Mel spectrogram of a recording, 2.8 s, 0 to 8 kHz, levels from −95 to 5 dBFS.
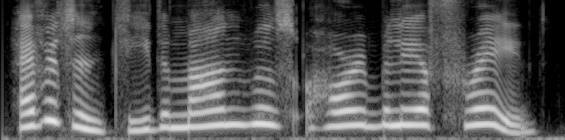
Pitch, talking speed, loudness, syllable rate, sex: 290 Hz, 125 wpm, -15 LUFS, 5.0 syllables/s, female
